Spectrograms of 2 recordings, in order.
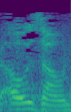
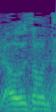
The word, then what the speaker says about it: Auzone: And then finally, what's the best website for our listeners to learn more about Ozone? And we should clarify that Ozone Technologies is spelled A-U-Z-O-N-E, not ozone as in the ozone layer, but clever play on words, by the way.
